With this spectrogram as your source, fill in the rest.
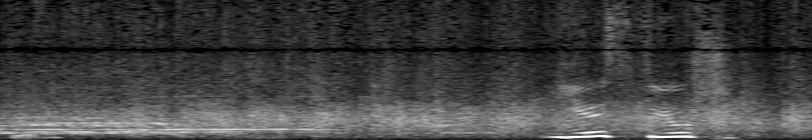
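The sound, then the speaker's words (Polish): Concert audience applause for a band taking the stage, an even, steady wash of clapping throughout, with a voice speaking briefly over it near the end. “oklaski dla nich”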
